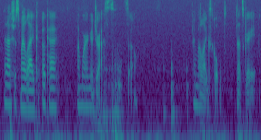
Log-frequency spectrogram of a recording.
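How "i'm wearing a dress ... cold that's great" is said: soft whispered aside. Real, not acted. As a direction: drop to a whisper. Whispered aside about her outfit.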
